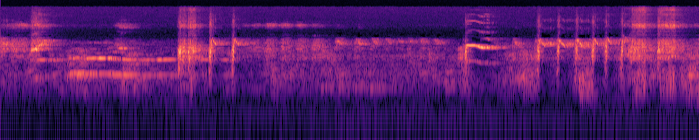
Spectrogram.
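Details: Grey-cheeked bulbul male singing energetically to rouse opponents: a few pure whistles, then bursts of crisp clicks and rising chirping notes, with constant background hiss.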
